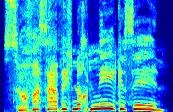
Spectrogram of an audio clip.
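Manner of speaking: hoch und begeistert gerufen. A narrator's reading. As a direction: staunend ausrufen wie ein Kind. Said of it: "rief er begeistert". (begeistert rufend)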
